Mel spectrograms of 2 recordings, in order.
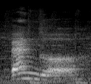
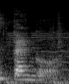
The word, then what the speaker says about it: Bengal: I'm going to use bengle bangle and fun fact of the day I actually Googled how to pronounce this and it is Bengal so for all of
